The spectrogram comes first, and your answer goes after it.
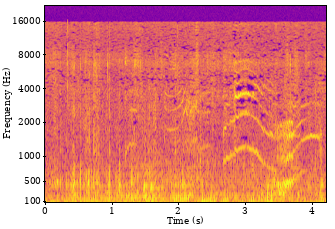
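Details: Golden British mother cat caring for her four newborn kittens at Esmeraldus Cattery; after a stretch of rustling, one drawn-out wavering mew slides downward near the end, steady background hiss throughout.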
